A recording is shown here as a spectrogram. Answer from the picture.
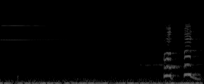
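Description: A quiet stretch with a faint, high, steady tone that fades out; near the end a woman starts singing.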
